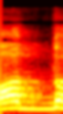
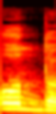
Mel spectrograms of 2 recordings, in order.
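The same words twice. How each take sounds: First: First অদ্য with an open vowel: "ɔd-do"; rejected pronunciation. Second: অদ্য with a closed first vowel: "od-do"; corrected pronunciation. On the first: Teacher showing the reading to avoid, open first vowel. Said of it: "অদ্য হবে না". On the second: Teacher giving the right reading, o-like first vowel. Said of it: "এটা হবে অদ্য". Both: Shown as a demonstration.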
